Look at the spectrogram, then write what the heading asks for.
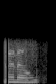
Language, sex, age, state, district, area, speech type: Sindhi, female, 30-45, Delhi, South Delhi, urban, conversation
